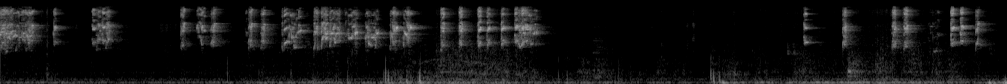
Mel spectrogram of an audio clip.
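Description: Fischer's lovebird chicks give harsh, high, buzzy chattering in rapid bursts, pausing briefly between flurries, with a faint low hum beneath.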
